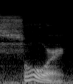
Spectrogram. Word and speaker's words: sword: said yeah he said it's sword he said the W is silent I said well where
